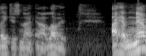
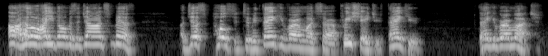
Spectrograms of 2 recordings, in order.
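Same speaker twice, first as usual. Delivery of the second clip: overly gushing thanks; 10 semitones higher than usual. Pretend. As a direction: play a streamer fawning over a donor. Acting out streamer thanking donor.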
